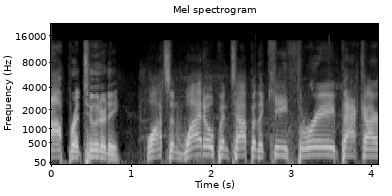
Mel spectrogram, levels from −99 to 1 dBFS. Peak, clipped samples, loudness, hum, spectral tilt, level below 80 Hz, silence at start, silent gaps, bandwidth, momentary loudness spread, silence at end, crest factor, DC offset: -10 dBFS; under 0.1%; -28 LUFS; none; -5.5 dB/octave; -48 dBFS; 0 s; none; 14 kHz; 6 LU; 0 s; 16 dB; under 0.1%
